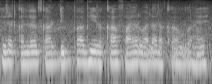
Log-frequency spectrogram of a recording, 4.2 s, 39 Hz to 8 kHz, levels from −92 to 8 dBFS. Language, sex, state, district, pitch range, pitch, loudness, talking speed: Hindi, male, Uttar Pradesh, Lucknow, 140-150 Hz, 145 Hz, -14 LUFS, 155 wpm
